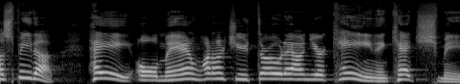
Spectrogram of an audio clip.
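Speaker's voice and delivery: put-on sarcastic voice. Imagining a running watch speaking to a slow runner: put-on sarcastic voice. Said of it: "not equipped with a sarcastic voice".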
